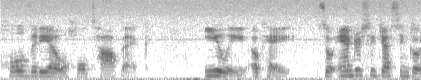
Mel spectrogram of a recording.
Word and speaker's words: Ely: now yes post link so ely not eli not ellie ely okay um honest says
